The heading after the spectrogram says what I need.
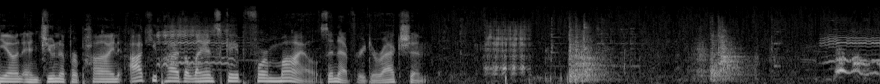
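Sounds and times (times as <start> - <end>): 
speech: 0.0 - 5.2
Angora goats and churro sheep bleating in a makeshift corral on Black Mesa: 1.3 - 2.7, 4.7 - 5.6, 8.0 - 8.7.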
